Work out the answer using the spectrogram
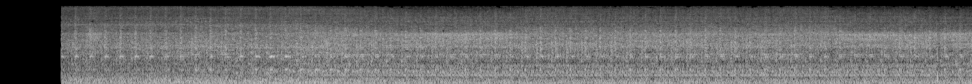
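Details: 2.2 engine, 6-speed, with white smoke and coolant mixed with oil: loud, fast rough knock about three beats a second over steady idle; piston rings suspected, cause unconfirmed; engine won't switch off.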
